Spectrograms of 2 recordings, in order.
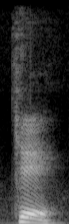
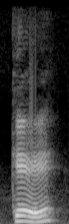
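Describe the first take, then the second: First: The k sound is fronted with a slight hiss. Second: The k sound is made far back, without hiss. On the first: "só que com a língua para frente" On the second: "em vez de dizer que"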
